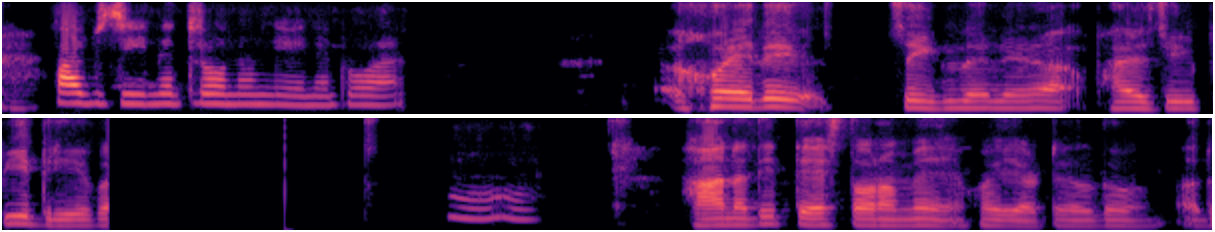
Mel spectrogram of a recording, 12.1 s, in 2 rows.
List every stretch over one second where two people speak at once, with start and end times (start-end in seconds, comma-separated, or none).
none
